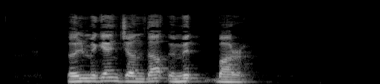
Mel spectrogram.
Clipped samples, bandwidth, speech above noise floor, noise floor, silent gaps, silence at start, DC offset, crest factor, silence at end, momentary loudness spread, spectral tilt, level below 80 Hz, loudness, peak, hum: under 0.1%; 11.5 kHz; 54 dB; -77 dBFS; none; 0.7 s; under 0.1%; 18 dB; 1.3 s; 8 LU; -5 dB/octave; -62 dBFS; -23 LUFS; -8 dBFS; none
